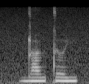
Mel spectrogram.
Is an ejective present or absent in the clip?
absent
